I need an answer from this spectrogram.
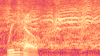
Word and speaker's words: Reno: Someone in the chat room said it is pronounced Rino. It is. Yeah, you were saying it correctly. I screwed it up. There you go. See? Reno. It's because there's no H. That is true. That would be Rhino.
